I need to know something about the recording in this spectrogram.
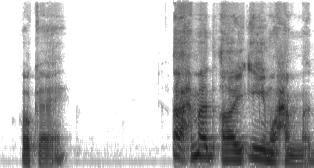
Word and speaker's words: Muhammad: name of this prophet mohammed okay hamid ie Muhammad but it is not Mohammed I mean there's a huge difference in the pronunciation he was different in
